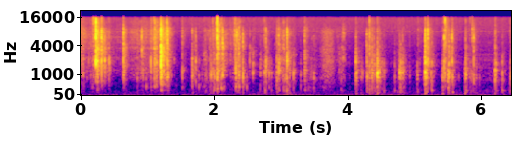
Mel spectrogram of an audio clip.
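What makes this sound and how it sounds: Fingertips scratch, rub and crinkle the surface of a full, sealed plastic-film Oreo cookie package resting on a grey carpet. Quiet, irregular bursts of bright, crisp crackling come with soft scratchy rubbing between them. Each crinkle stops sharply with almost no low end.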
